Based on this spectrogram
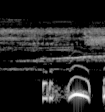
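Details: Spotted dove rival call used for luring; a soft broken note leads into one clear, arched coo, with the start of another coo cut off at the end.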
